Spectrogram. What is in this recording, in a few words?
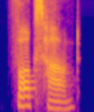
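"foxhound", Indian English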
